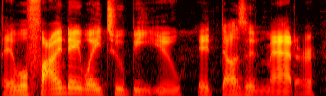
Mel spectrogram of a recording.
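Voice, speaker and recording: Smooth, dry-voiced sports talk man. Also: medium pitch, a little slow, pushed and bright, no room sound. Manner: laughing, playful banter. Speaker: sports podcast co-host.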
